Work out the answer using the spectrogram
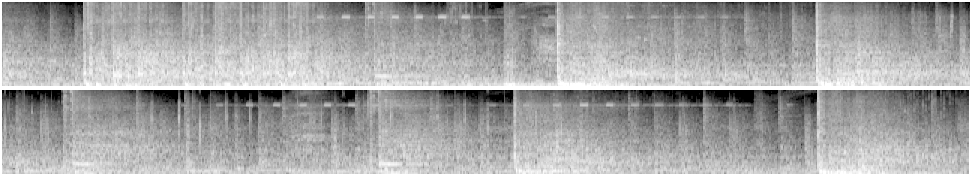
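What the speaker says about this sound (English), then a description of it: "It's a lot of grenades." Grenade explosions and gunfire in the video game Control, dense rattling bursts of shots broken by several heavy booming blasts at irregular intervals, loud and continuous throughout.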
